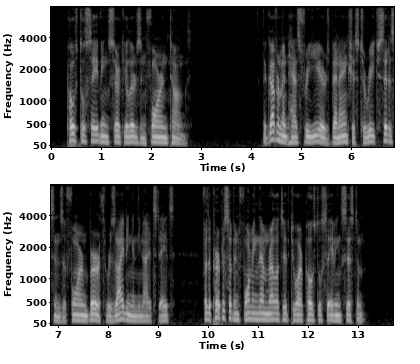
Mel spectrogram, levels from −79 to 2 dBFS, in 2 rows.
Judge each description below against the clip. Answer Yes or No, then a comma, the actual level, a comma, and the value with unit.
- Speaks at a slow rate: No, average, 160 wpm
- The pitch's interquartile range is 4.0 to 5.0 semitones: No, average, 3.2 semitones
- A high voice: No, low, 115 Hz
